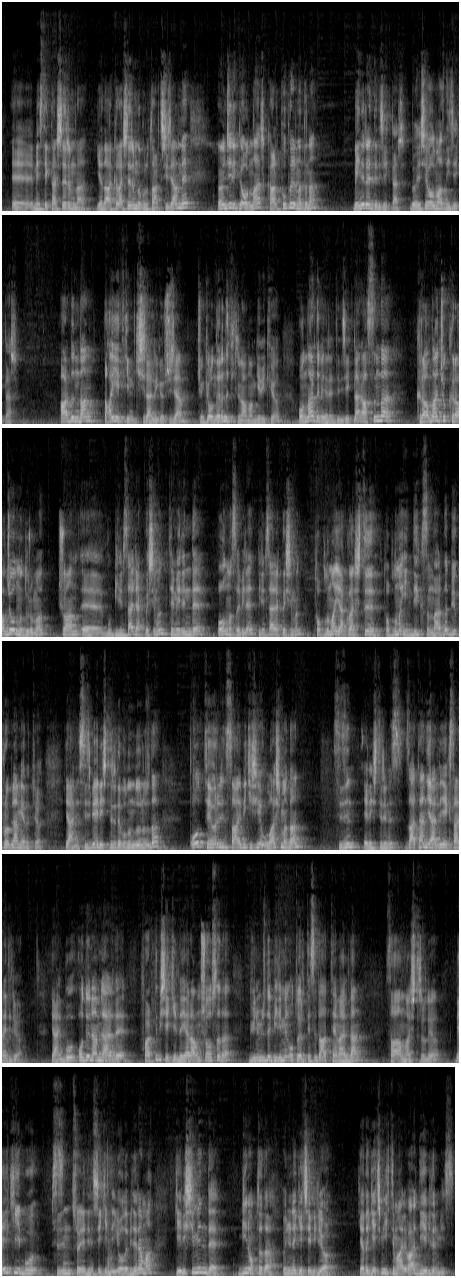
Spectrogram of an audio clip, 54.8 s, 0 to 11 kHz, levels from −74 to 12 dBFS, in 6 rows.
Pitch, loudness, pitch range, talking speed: 150 Hz, -17 LUFS, 135-175 Hz, 120 wpm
